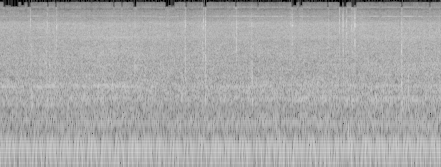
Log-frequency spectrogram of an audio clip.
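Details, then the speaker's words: Chevelle oil pressure warning light circuit check after fixing a light that never came on. Engine started to a normal idle, even and steady with a smooth low rumble and no ticking or knocking. Oil pressure opens the switch and the warning light goes out, as designed. "start it up all pressure light goes out the oil pressure is overcoming the oil pressure switch keeping it open that's the way the circuit's supposed to work"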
